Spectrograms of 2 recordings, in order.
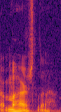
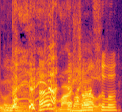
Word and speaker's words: Mahershala: Marshalla? How you say his name? – Ali. Marshalla. – Marshalla Ali? That's right. – Mahershala. – Mahershala. – You made me say it like you. Mahershala.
